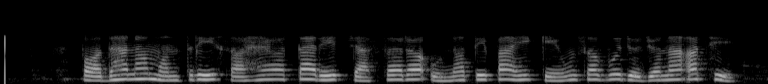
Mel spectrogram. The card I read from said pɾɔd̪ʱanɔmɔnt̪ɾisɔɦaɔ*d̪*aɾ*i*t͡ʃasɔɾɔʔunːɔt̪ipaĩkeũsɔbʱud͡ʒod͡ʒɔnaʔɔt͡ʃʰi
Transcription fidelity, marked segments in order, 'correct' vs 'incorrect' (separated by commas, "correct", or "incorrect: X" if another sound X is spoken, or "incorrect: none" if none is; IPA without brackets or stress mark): incorrect: t̪, incorrect: e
